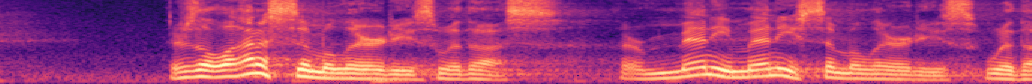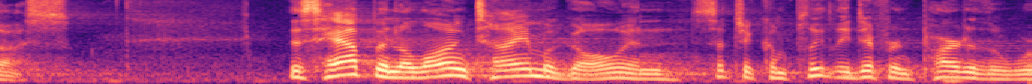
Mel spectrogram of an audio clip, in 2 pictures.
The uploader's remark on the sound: Sermon from BLC Chapel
